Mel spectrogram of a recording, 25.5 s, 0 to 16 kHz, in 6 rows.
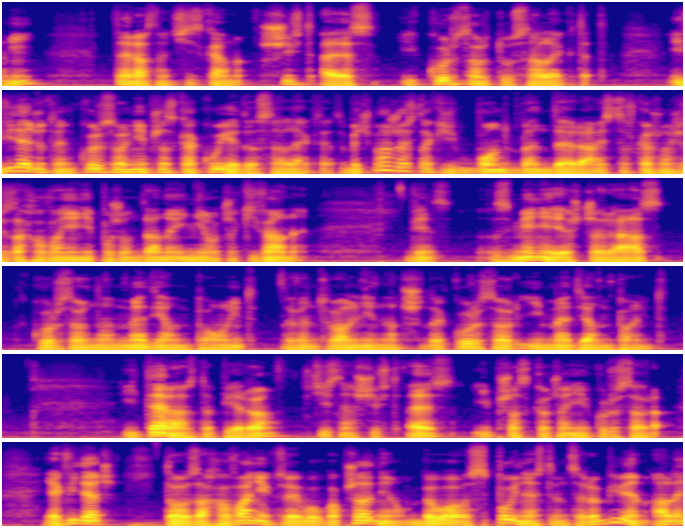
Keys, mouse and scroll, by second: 1.6 shift+s, 4.5 middle click, 4.7 middle click, 5.2 middle click, 5.6 middle click, 5.9 middle click, 7.0 z, 7.5-9.4 middle drag, 12.0-17.4 drag, 18.7 shift+s, 23.4 middle click.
